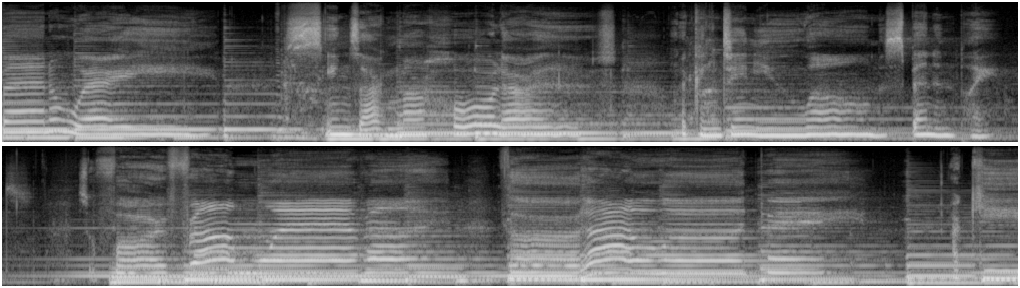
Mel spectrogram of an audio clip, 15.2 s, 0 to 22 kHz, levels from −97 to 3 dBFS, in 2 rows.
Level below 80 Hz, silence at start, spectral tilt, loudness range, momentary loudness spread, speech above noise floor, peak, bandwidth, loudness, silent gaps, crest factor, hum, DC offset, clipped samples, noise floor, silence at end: -64 dBFS; 0 s; -6 dB/octave; 3 LU; 10 LU; 26 dB; -2 dBFS; 18.5 kHz; -17 LUFS; none; 14 dB; none; under 0.1%; under 0.1%; -42 dBFS; 0 s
